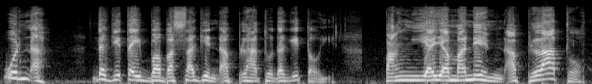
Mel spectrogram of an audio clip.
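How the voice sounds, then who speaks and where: A woman's voice: on the low side, expressive, unhurried, a bit bright. A woman with an Ilocano Filipino accent playing a demanding, money-minded mother in a family audio drama. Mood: bossy.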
